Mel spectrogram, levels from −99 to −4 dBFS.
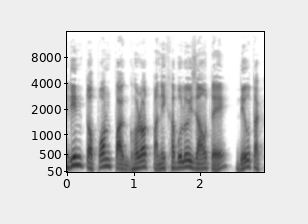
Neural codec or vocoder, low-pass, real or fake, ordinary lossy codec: none; 14.4 kHz; real; MP3, 64 kbps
